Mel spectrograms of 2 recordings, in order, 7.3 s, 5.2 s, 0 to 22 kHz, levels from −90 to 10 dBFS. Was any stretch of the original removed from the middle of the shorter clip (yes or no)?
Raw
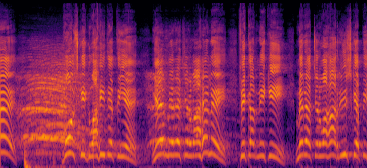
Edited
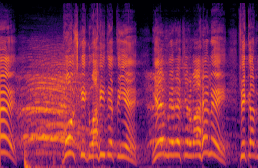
no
